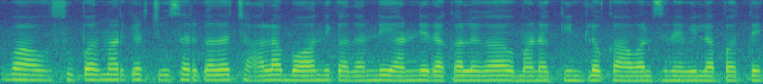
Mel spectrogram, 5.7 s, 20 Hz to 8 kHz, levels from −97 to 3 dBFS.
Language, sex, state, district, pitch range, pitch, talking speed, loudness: Telugu, female, Andhra Pradesh, Anantapur, 160-175 Hz, 170 Hz, 145 wpm, -16 LUFS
